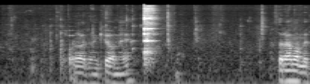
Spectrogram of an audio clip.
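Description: Eating utensils clinking and scraping against bowls at a meal, with one sharp, bright clink about two seconds in.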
